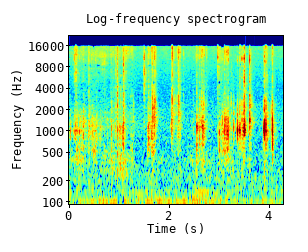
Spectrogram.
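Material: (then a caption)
Patent leather. Long dark nails tap and scratch the platform front and glossy upper of a red patent-leather platform high heel, with a thick block heel and buckled straps, worn on a foot. Short, bright clicks and scratchy rasps come in quick, irregular bursts centred near 1 kHz, each dying almost at once over a steady low hum.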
